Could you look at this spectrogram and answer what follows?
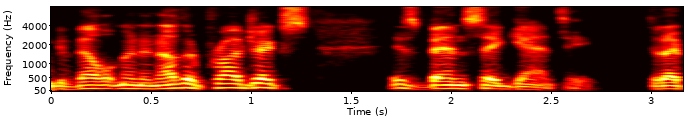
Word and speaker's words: Bence Ganti: his own ongoing development in other projects is ben saganti did i pronounce that right yeah yes perfectly okay part of me wants to do an italian like bench again that's not quite it but you know it's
